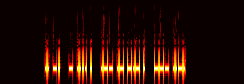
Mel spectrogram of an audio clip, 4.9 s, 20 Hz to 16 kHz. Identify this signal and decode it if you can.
Morse code, heard as a keyed tone, about 44 wpm, 700 Hz. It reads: IN THE WAKE OF
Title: Sets of 4 Words 45wpm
